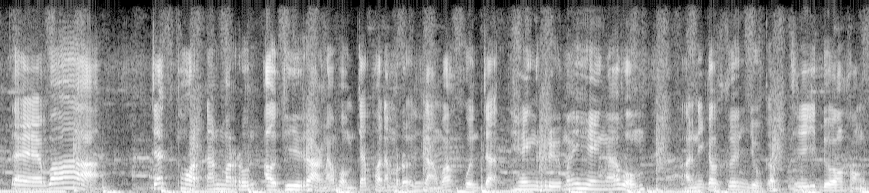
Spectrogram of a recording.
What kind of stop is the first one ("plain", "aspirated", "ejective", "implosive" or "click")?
plain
